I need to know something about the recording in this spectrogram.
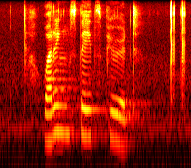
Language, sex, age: Swati, female, 19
